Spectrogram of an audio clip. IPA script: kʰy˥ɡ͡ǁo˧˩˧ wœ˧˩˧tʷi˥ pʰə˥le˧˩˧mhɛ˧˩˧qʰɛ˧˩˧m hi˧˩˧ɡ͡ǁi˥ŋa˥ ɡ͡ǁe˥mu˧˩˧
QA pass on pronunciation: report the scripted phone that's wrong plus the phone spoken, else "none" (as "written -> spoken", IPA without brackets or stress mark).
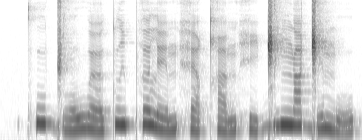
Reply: y˥ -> u˥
